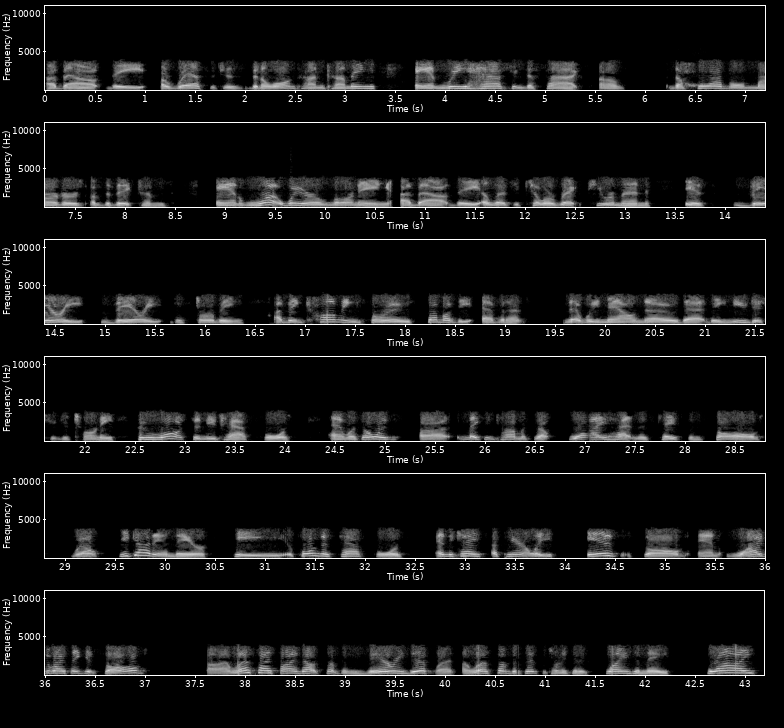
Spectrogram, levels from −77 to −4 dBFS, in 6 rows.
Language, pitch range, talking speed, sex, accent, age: English, 175-235 Hz, 155 wpm, female, American, 50-69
